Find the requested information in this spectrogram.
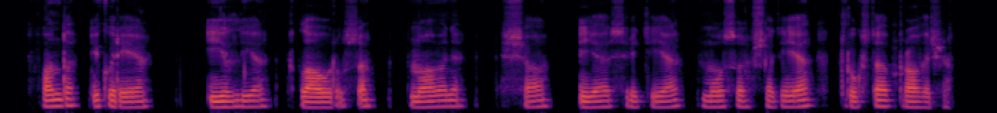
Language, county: Lithuanian, Kaunas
